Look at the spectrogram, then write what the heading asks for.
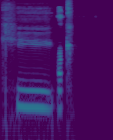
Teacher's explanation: It's K, high tone EE, and then pinched K.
